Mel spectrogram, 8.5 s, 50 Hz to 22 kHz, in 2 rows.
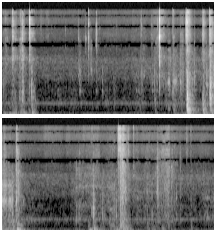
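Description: Knocks and clatter from the Phonotrix 88 portable tape recorder's case being picked up and tipped to work loose a screw dropped inside it. The clatter comes in three bouts, the loudest about three to four seconds in, over a faint steady hum.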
